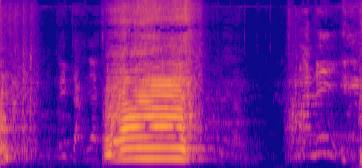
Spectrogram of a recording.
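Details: Black bull described as raging and mysterious, from Alas Purwo village: one loud, steady, harmonic moo lasting about a second, with men's voices speaking before and after it.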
